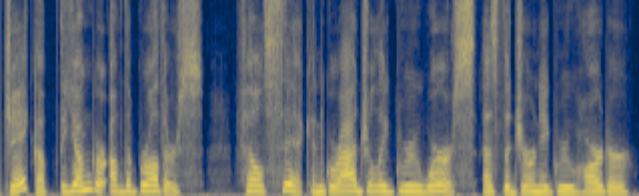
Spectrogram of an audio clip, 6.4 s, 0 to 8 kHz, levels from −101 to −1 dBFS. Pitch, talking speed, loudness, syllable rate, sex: 230 Hz, 160 wpm, -17 LUFS, 4.3 syllables/s, female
